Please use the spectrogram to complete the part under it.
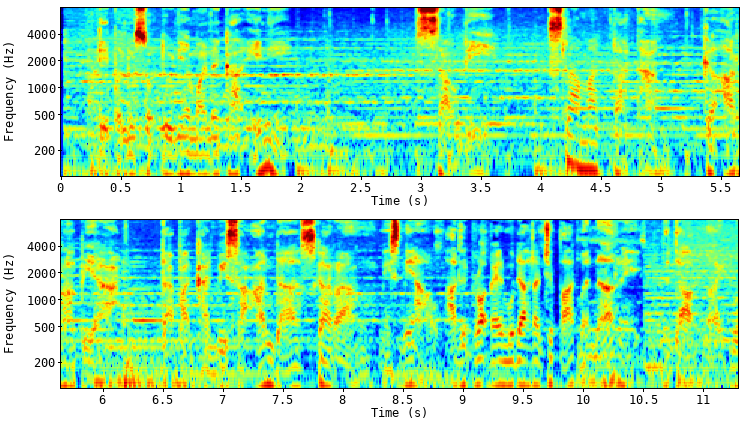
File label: Malay VO Commercials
